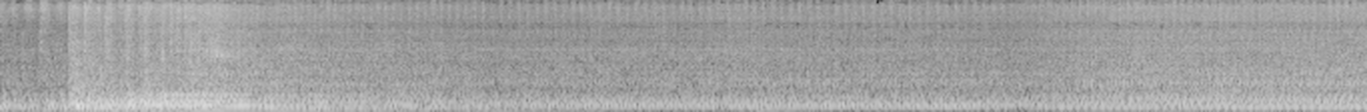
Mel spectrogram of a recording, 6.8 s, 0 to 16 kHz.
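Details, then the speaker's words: Harbor Freight Predator 3500 inverter generator after maintenance with BPR8-type spark plug gapped about 0.030–0.031 in, warmed to operating temperature: brief surge at start then steady even hum, no misses or hunting; running fine. "all right so it's up to operating temperature pretty pretty uh pretty warm so uh it seemed to be running pretty pretty decent with the brp8"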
